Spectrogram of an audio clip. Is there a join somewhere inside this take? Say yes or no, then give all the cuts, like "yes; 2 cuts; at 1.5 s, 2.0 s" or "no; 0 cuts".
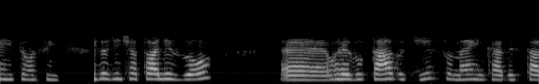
yes; 1 cut; at 0.9 s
